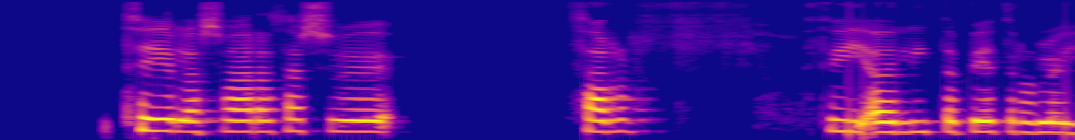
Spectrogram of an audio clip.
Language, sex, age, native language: Icelandic, female, 30-39, Icelandic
